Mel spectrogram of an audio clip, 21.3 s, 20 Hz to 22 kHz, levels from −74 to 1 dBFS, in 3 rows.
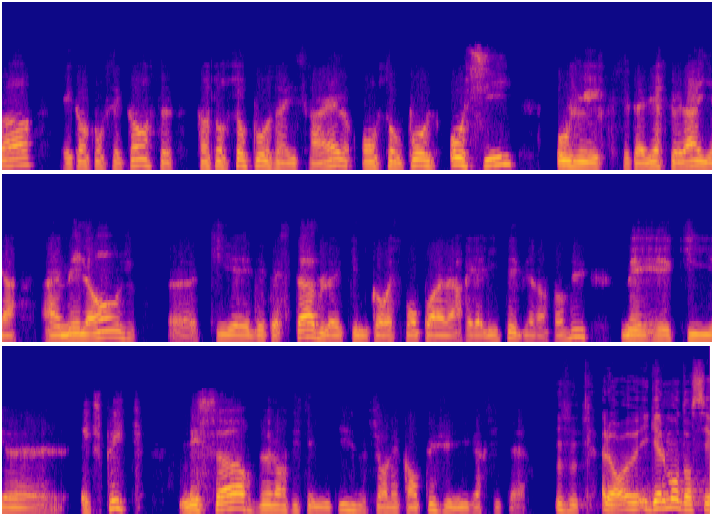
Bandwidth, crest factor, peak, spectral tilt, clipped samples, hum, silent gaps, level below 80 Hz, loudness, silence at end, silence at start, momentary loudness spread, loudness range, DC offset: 14.5 kHz; 16 dB; -2 dBFS; -7 dB/octave; under 0.1%; none; none; -56 dBFS; -20 LUFS; 0 s; 0 s; 11 LU; 4 LU; under 0.1%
